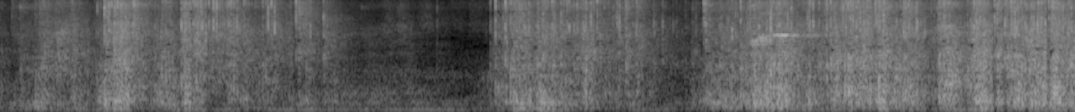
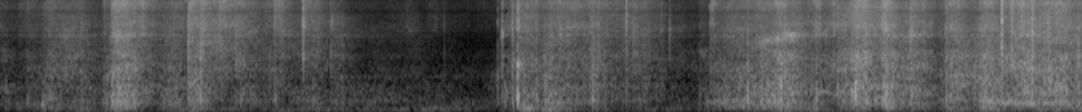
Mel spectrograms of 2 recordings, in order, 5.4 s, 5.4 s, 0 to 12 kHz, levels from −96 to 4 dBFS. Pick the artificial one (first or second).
second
